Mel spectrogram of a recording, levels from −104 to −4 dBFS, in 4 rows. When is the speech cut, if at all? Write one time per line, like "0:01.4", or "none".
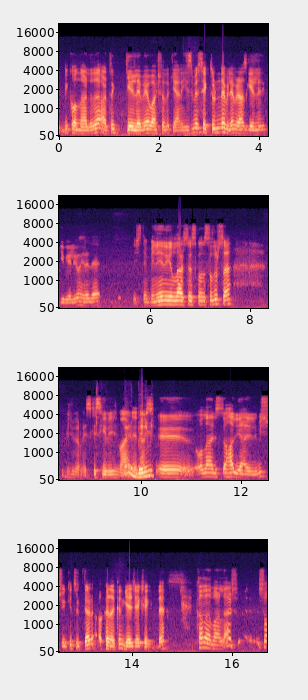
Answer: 0:10.2
0:15.3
